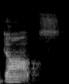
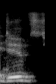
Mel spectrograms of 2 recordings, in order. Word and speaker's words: Doubs: Also, I believe his last name is pronounced Dobbs, just so you Dobbs. – Know. – Dobbs. Okay, Dobbs. – I used to say Dubs, too, but I saw a video.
